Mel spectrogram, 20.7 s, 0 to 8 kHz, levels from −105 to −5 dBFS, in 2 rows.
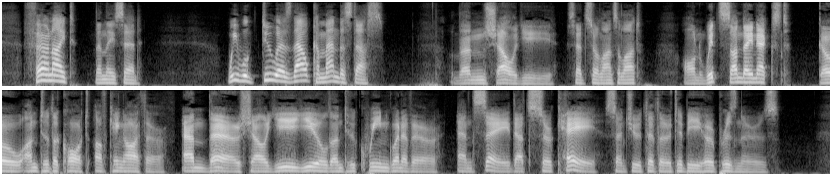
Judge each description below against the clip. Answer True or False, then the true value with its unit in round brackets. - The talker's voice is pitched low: True (115 Hz)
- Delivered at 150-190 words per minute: False (140 wpm)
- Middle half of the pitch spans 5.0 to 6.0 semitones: False (3.2 semitones)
